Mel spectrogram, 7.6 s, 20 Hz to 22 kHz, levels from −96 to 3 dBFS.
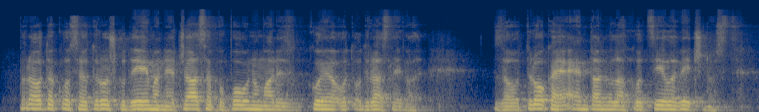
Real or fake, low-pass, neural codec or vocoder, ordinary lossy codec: fake; 14.4 kHz; vocoder, 44.1 kHz, 128 mel bands every 512 samples, BigVGAN v2; Opus, 16 kbps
